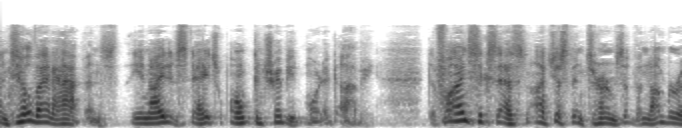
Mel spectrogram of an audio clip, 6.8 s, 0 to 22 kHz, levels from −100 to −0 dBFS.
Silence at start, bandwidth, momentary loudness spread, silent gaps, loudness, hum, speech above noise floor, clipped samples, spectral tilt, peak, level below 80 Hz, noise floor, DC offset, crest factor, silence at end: 0 s; 10 kHz; 15 LU; none; -25 LUFS; none; 21 dB; under 0.1%; -5 dB/octave; -6 dBFS; -70 dBFS; -46 dBFS; under 0.1%; 18 dB; 0 s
